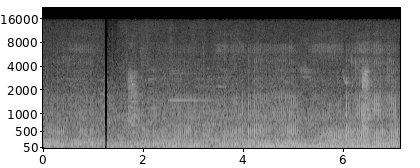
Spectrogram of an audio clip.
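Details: Domestic cat purring, a steady low rumbling throb with fine rapid pulsing held throughout, broken once by a sharp click near the start; faint rustling and soft higher hiss bursts over the top.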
